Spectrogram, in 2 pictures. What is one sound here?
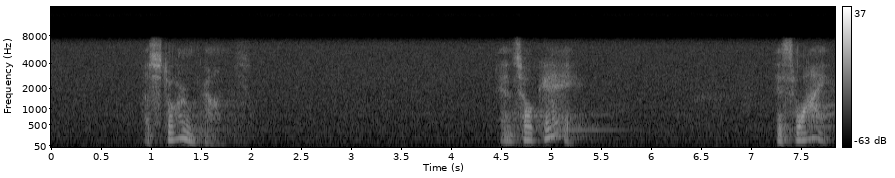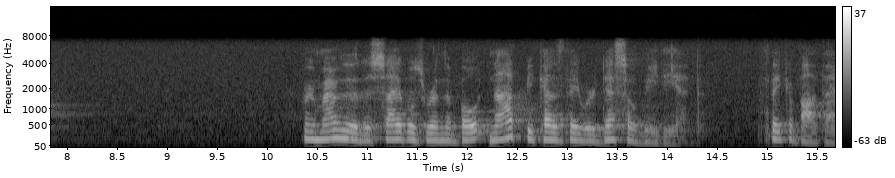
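A man speaks calmly through a microphone in a large echoing hall, pausing between phrases.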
